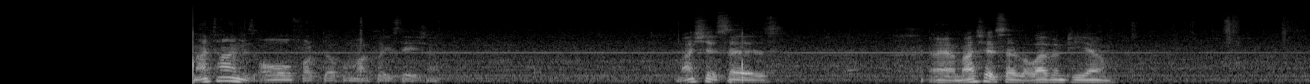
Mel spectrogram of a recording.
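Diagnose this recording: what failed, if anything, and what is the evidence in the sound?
What failed is the capture start, a classic cut-off start. The first 1.93 s is dead digital silence, then the sound drops in mid-flow at 1.93 s with no attack or fade-in. The recording or stream simply began late, after the source was already going.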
